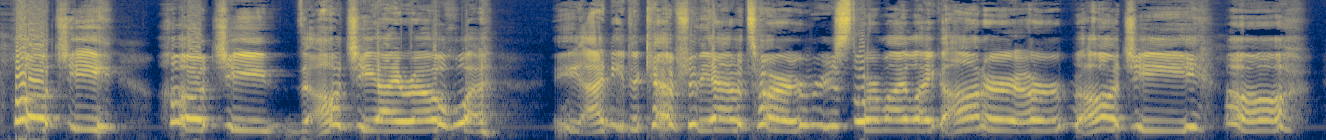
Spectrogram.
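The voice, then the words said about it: Terrible Rick and Morty impression. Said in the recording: “terrible Rick and Morty impression”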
